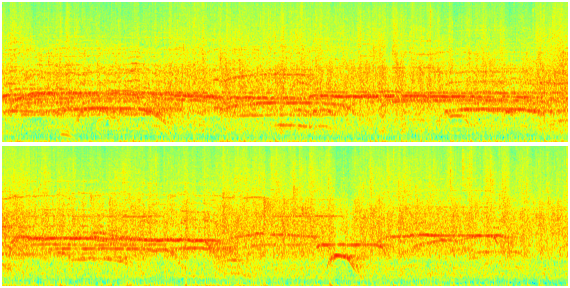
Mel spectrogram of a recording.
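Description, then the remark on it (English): A crowd at a political debate with Rand Paul applauds loudly and steadily for about seventeen seconds after a closing statement, with scattered cheers and whoops rising above the dense clapping, which tapers only slightly toward the end. “Now you can applaud.”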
